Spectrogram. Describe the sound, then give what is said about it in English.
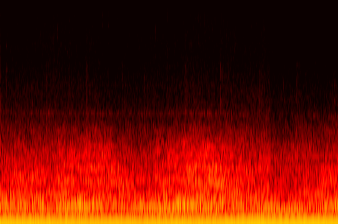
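A low-flying airplane roars overhead above a courtyard at the University of Washington, a loud, steady rumble with a droning engine hum that holds for the whole stretch without fading. No voices. “We sat there on a bench in between the buildings and looked at the leafless cherry trees, and we watched as the planes flew low over top of us.”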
